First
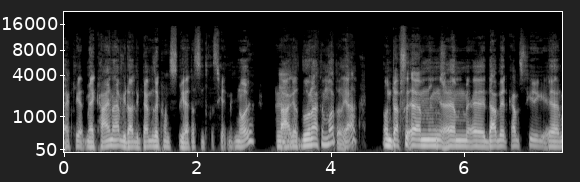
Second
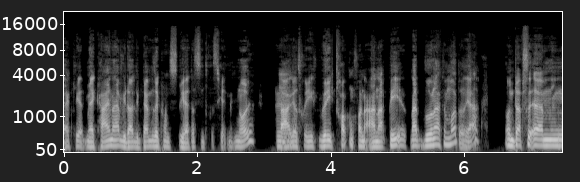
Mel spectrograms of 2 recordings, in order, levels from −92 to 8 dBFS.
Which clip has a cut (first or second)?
first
